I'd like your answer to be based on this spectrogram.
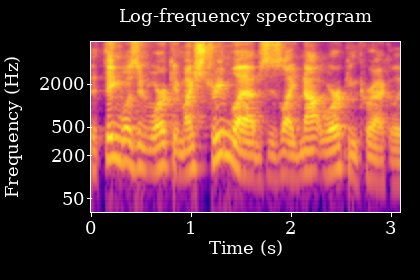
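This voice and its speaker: Moving at a moderate pace, a man talks with an American accent and very wide pitch swings. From New York. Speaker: day trader live streamer. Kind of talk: live stream chat while trading. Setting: live stream. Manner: casual, animated.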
